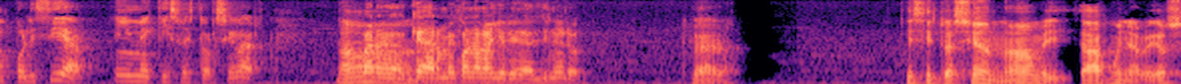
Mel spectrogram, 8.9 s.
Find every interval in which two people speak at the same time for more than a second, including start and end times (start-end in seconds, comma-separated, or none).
none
